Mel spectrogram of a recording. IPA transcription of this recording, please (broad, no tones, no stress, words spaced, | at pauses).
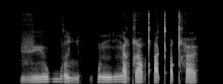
vyːwɡ͡boʎ | k͡puŋiŋaj qiwqʼakʼoqʰø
